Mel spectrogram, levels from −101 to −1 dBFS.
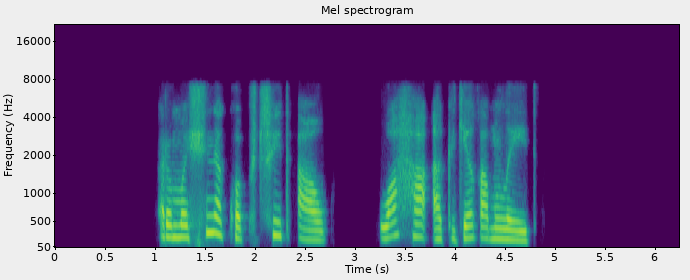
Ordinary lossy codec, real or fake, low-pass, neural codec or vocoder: Opus, 24 kbps; fake; 7.2 kHz; codec, 24 kHz, 0.9 kbps, DualCodec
